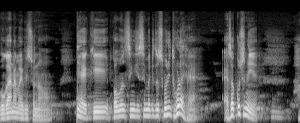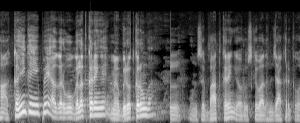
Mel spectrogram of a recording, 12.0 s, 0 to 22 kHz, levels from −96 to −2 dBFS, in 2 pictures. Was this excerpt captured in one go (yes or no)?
no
